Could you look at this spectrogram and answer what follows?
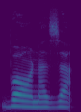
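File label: "bonas", female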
